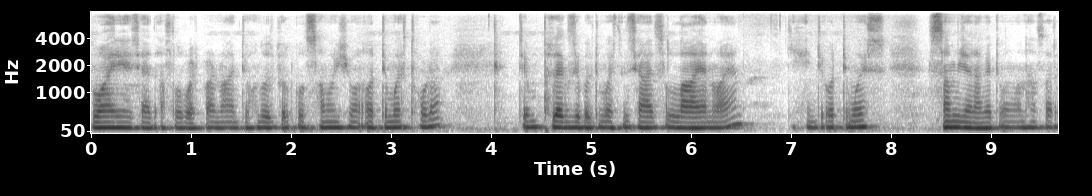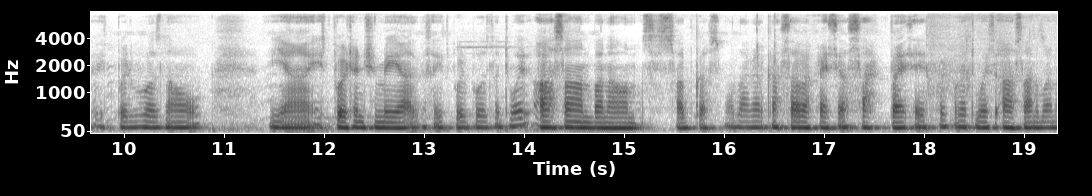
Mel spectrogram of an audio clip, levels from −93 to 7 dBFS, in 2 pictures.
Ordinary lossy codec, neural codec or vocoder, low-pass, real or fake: none; none; none; real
